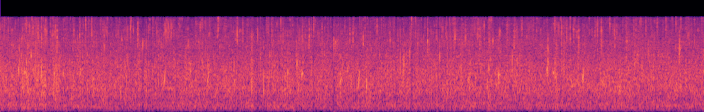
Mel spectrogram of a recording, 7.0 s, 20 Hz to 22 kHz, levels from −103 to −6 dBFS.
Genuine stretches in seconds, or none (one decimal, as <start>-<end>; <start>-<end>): 0.0-1.7; 2.5-4.5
